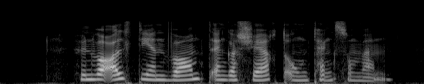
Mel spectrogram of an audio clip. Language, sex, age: Norwegian, female, 29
